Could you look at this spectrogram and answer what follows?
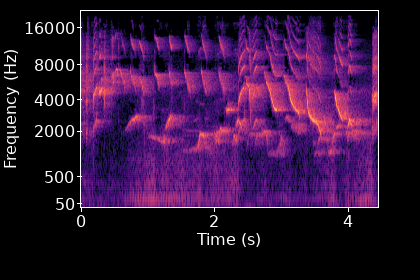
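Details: Black-throated laughingthrush (samyong) with a song of '1001 voices', loud and clear, forest-bird material: rapid varied high whistles, slurred downward notes and chirps tumbling in quick succession, with a faint low hum beneath.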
